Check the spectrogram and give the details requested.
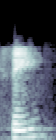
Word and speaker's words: xe: And then xe is pronounced xi, xi, xem, xer, xirs.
